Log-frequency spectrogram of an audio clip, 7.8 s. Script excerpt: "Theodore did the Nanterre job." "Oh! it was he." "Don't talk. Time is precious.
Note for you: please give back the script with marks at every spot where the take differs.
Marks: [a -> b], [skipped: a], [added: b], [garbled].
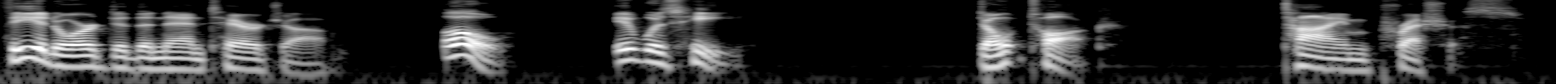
"Theodore did the Nanterre job." "Oh! it was he." "Don't talk. Time [skipped: is] precious.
